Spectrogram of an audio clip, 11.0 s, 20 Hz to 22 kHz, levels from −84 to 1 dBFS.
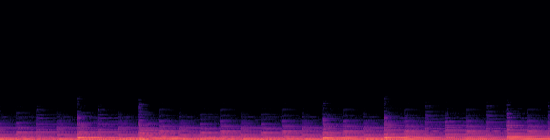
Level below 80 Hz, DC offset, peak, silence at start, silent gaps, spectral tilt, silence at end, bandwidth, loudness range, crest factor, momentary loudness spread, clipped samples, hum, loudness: -48 dBFS; under 0.1%; -16 dBFS; 0 s; none; -8 dB/octave; 0 s; 5.6 kHz; 1 LU; 14 dB; 5 LU; under 0.1%; none; -32 LUFS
